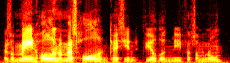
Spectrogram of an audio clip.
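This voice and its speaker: A man's voice: mid-range voice, brisk, pushed and bright, no echo, close to an everyday voice. A man voicing a boastful, hearty minotaur airship builder in a dramatic story reading, with a brash, folksy way of talking. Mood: brisk, instructing. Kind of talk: dramatic fan fiction reading.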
